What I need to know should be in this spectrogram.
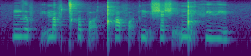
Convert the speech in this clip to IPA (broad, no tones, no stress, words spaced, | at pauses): nzəfpʲɑ̰mafǀʰʌ pɑ̰ǃʰɑf ɑ̰kmʲɑ̰ʃɑʃ ḛŋ͡ǃḛ fʲəvʲe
